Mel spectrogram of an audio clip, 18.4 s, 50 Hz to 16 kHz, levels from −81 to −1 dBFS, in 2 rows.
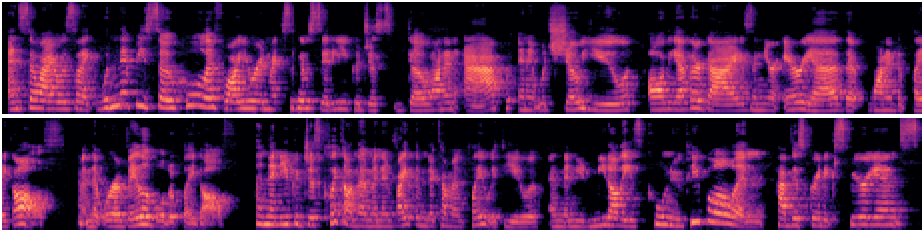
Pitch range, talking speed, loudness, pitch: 195-245 Hz, 260 wpm, -22 LUFS, 215 Hz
